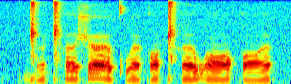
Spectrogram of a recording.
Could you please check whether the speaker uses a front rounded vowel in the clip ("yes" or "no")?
yes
